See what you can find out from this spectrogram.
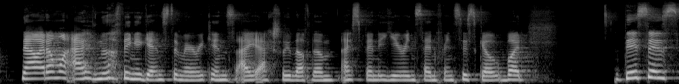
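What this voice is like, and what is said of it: Usual voice. Nothing is said of it.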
